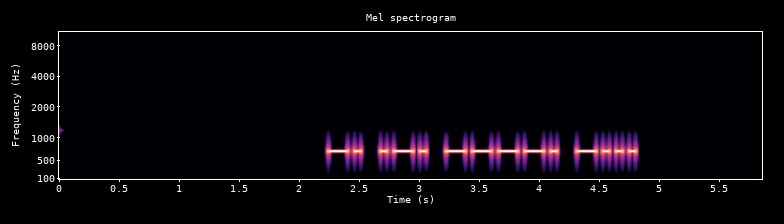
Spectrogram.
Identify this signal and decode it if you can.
Morse code, heard as a keyed tone, about 22 wpm, 700 Hz. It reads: NR9B
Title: USA Call Signs - 4 Characters - 22wpm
